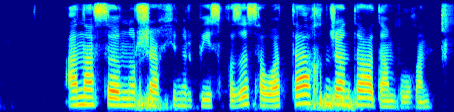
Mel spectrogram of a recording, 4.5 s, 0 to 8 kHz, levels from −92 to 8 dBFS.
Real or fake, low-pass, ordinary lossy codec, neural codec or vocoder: real; 7.2 kHz; none; none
